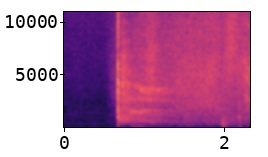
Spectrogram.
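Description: A sharp click about two-thirds of a second in, followed by steady rustling of clothing and the sofa as a man gets up from a sofa.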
